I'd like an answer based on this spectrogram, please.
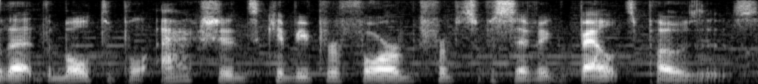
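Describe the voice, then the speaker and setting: Music plays in the background as a man talks at a fairly quick pace. His pitch variation is ordinary. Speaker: YouTuber reading a game development report. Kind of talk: reading a report aloud.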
